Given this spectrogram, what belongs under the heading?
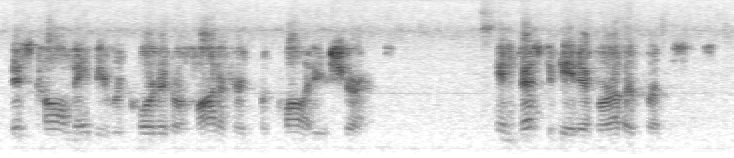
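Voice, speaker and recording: A man's recorded voice on an automated phone menu, heard through a phone line, announcing calmly and formally. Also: fairly low pitch, brisk. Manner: calm, even, formal announcing. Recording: distant phone line with faint hiss.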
